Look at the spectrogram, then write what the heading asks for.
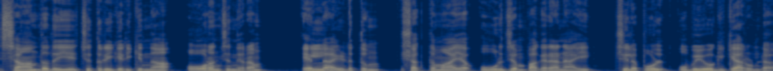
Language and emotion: Malayalam, neutral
